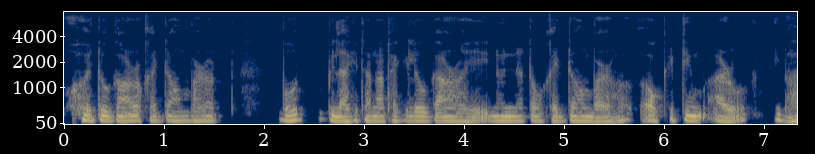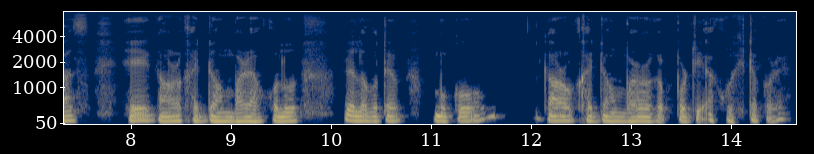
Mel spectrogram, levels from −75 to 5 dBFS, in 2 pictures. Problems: none marked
